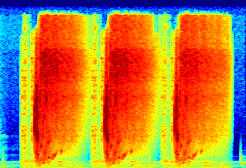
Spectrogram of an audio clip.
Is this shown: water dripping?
yes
